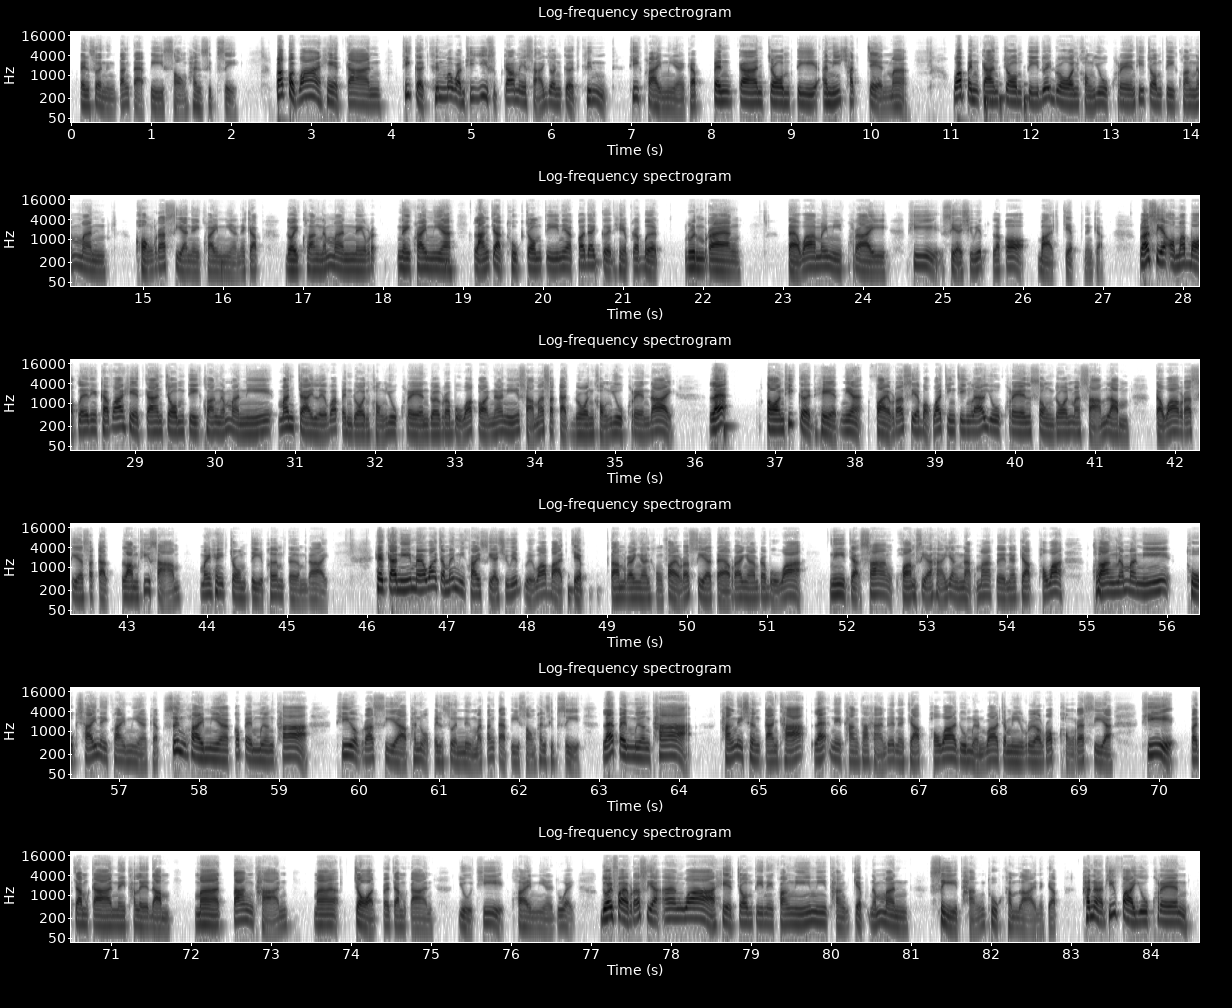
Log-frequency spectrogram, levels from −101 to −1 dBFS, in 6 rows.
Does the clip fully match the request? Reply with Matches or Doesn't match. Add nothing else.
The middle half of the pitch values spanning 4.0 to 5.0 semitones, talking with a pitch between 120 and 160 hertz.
Matches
